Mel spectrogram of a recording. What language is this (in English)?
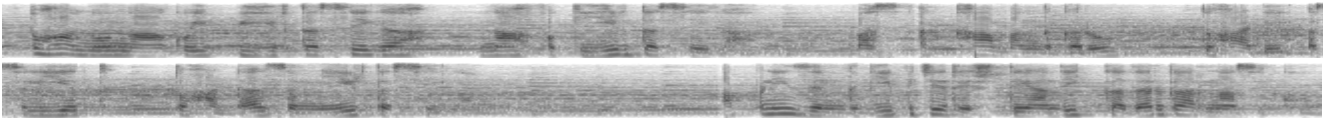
Punjabi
